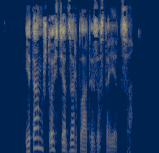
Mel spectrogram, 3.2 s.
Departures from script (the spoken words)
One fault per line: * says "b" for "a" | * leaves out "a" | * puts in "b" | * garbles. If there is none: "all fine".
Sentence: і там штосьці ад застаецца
* puts in "зарплаты"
